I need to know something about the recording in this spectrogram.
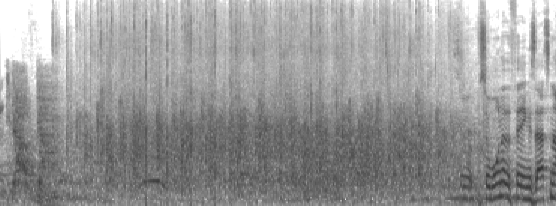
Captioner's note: applause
